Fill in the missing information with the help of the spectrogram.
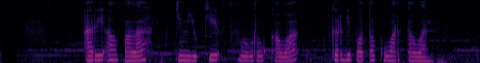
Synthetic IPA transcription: ʔaɾiʔalfalahd͡ʒɨŋjukifuɾukawa | kɨrdipɔt̪ɔkuwart̪awan

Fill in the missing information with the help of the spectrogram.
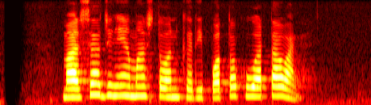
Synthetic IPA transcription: marsad͡ʒɨŋɛmast̪ɔnkɨrdipɔt̪ɔkuwart̪awan

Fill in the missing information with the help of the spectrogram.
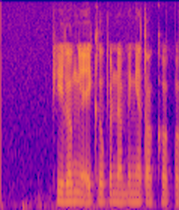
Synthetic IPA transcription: b̥iɾʊŋjaʔikupəndampiŋɲɛt̪ɔɡ̥ɔ̤kɔ

